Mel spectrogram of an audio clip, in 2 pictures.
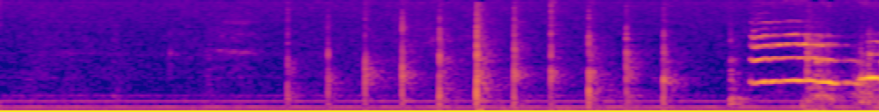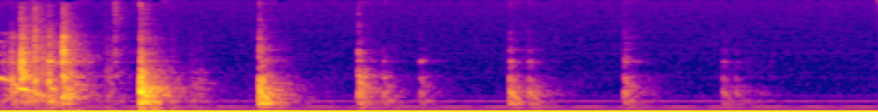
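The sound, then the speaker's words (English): A pet cat gives a single drawn-out meow that rises and falls, heard in the middle of a run of regular, evenly spaced clicks that keep ticking before and after it. “Meow, said the kitty. He's such a patient kitty.”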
